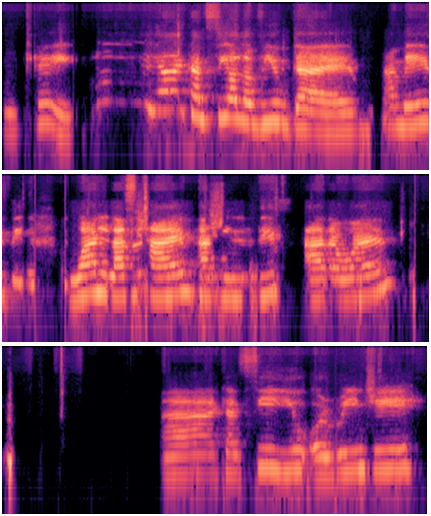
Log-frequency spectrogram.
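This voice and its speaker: A woman's voice: sits high, slow pace, pushed and bright, highs cut off. A woman with a Kenyan accent moderating the close of an online masterclass, enthusiastic, with lots of fillers and repeated words. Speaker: session moderator. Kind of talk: closing remarks on an online masterclass.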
